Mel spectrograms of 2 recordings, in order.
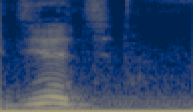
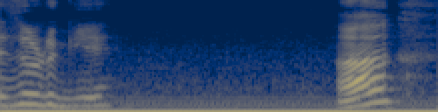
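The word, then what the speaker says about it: judge: रे बाप्पा हे का आहे जज आहे हे जज काय आहे जज आपल्याला माहित आहे जे म्हणजे जे यु म्हणजे जु डी म्हणजे डी आणि जी ई म्हणजे जुडगे मी एकदा लिहिलं एल ओ एल ओ डी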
